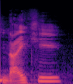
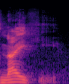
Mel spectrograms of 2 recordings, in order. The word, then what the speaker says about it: Nike: is very different H shouldn't it technically be pronounced Nike but I don't think they can get away with that I think that one's copywritten cuz the goddess of Victory is Nike that's how it's pronounced that's why the shoe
